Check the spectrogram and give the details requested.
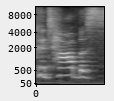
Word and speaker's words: Katabasis: Obviously, this is going to be a review about Katabas is apparently how you say it. Not katabas.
